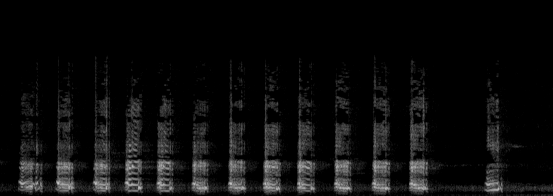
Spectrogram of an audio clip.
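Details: Talkative turkey hen in the morning giving a steady series of eleven hoarse yelping notes, about three per second, followed by one last note and a faint low hum.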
